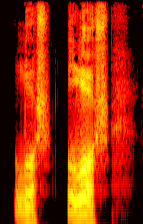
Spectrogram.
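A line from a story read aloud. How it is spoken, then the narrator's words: Sobbing mutter. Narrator (Russian): всхлипывая, бормотал Киун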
